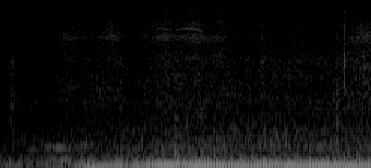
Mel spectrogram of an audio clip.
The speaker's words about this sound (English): Hopefully our truck will leave in a little while. Nadam se da će kamion uskoro isto nestati.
